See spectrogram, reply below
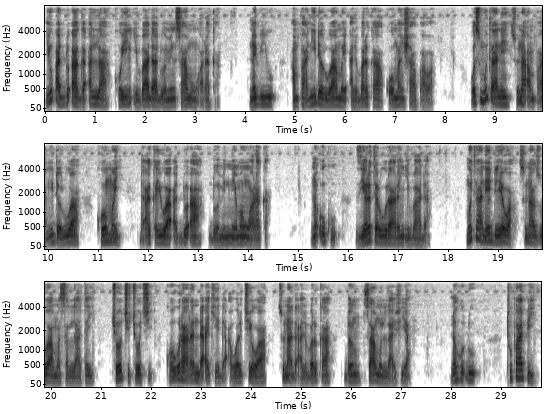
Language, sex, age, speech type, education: Hausa, female, 30-45, spontaneous, tertiary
